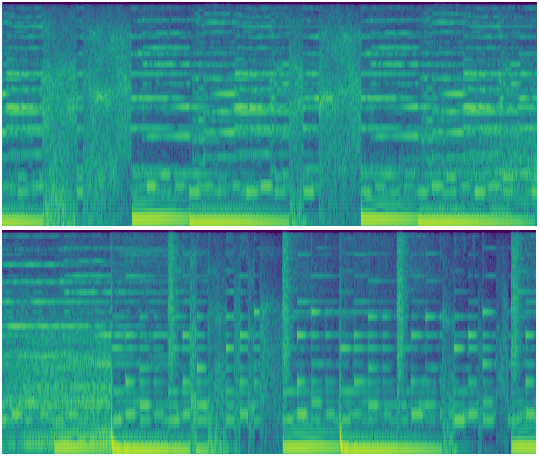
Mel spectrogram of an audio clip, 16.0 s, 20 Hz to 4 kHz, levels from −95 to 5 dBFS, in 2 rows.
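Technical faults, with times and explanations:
0.62–1.94 s, 4.31–5.39 s, 10.85–12.23 s: sound chopped by the voice detector. The sender's detector likely toggled transmission repeatedly, so about 1.23 s, 0.84 s and 0.87 s of sound became choppy synthetic fill.
14.63–14.81 s: sound dropped by the voice detector. Quiet sound was likely misjudged as background and not sent, so 180 ms gives way to steady noise before returning.
15.44–15.62 s: comfort noise in place of the background. Transmission likely paused, and the receiver's featureless synthetic noise replaced the real background for 180 ms, about 5 dB quieter.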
